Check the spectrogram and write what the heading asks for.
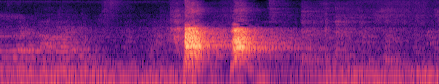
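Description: A large dog barking twice, two loud barks about half a second apart near the middle.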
